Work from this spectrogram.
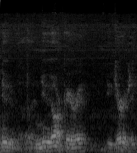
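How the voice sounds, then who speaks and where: A man with an Arkansas accent, fairly low-pitched and somewhat breathy, at a very slow pace amid audible room echo. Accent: Southern US (Arkansas). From southwest Arkansas, US South. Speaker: war veteran. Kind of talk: oral history interview. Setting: library, in-person interview. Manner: halting, many filler uhs.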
